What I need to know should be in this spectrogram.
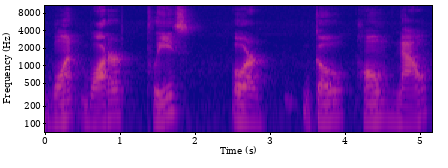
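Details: Stroke patient; Broca's (expressive) aphasia after stroke.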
